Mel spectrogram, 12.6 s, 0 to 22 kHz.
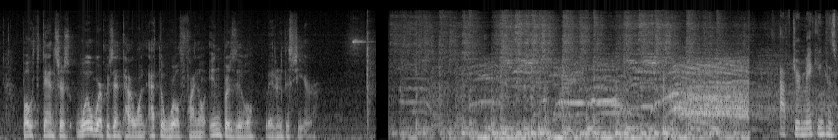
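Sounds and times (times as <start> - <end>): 
speech: 0.4 - 4.8, 11.9 - 12.5
large crowd roaring and cheering at a dance battle final: 5.8 - 12.5
shouts and whoops from a dance battle crowd: 6.0 - 12.5.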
